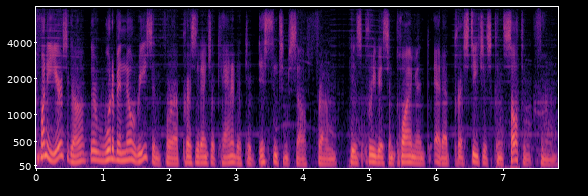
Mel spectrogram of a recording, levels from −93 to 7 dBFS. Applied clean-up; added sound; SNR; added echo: neural separator model SepFormer DNS4.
